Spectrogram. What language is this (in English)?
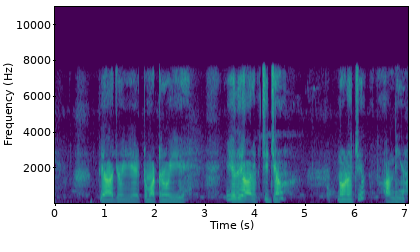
Dogri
